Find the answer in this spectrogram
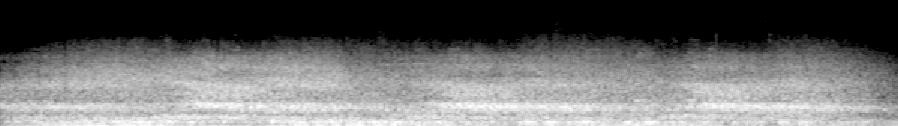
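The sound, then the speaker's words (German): A dense, roaring crowd of stadium fans keeps up loud, sustained cheering and shouting after the final whistle of a football match, swelling in waves with a steady broad wash of voices throughout. “Deshalb war das natürlich nochmal ein ganz besonderes Zeichen von Aktiv. Denn so hörte es sich nach dem Abpfiff an.”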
